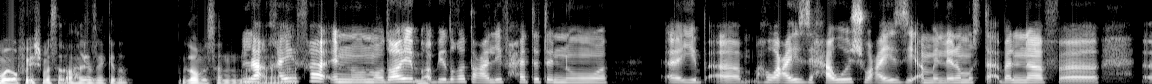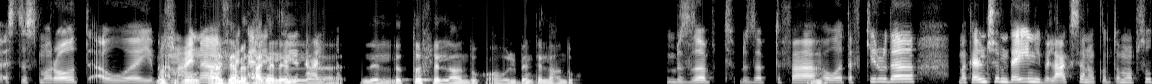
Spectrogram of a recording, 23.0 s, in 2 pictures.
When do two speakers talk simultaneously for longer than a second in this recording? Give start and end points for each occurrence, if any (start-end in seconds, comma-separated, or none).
13.1-14.6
